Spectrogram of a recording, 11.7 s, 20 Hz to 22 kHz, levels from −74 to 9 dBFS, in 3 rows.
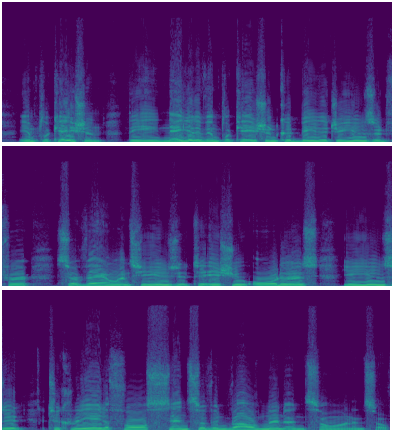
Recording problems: distortion; heavy; 6 dB below the speech

